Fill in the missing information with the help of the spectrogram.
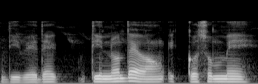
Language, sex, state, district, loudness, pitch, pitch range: Chakma, male, Tripura, Unakoti, -15 LUFS, 125 Hz, 120-130 Hz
